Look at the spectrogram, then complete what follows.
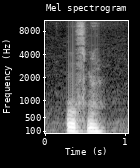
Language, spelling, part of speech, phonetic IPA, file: Polish, ufny, adjective, [ˈufnɨ], LL-Q809 (pol)-ufny.wav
